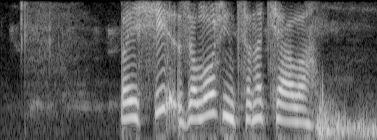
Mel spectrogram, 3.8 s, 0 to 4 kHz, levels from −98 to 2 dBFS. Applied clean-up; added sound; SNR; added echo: none; none; none; none.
